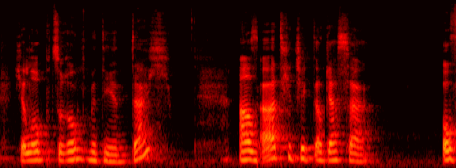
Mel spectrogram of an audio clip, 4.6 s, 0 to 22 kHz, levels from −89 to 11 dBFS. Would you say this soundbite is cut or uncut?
cut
